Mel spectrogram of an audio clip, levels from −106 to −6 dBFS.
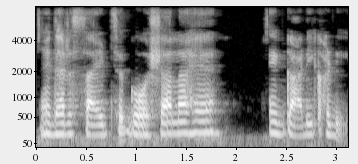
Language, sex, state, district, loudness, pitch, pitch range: Hindi, female, Madhya Pradesh, Dhar, -16 LUFS, 190 Hz, 180-205 Hz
